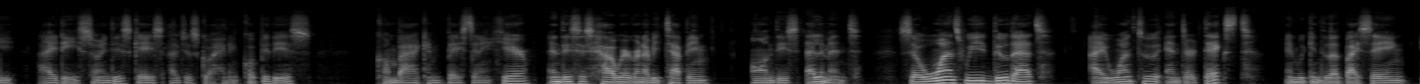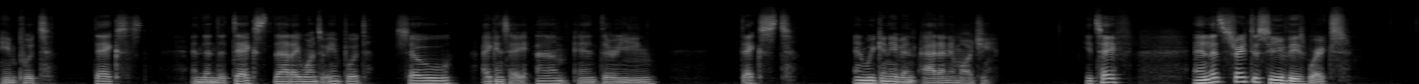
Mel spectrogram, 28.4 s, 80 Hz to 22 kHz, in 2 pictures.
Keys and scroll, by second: 0.0 shift+super+], 0.5 Escape, 0.7-2.4 typing, 2.8 shift+super+[, 3.2 Escape, 3.6 p, 4.2 super+s, 8.5 ↺, 9.6-11.2 typing, 13.0-16.9 typing, 19.1-22.6 typing, 23.3 ctrl+super+space, 24.1 Return, 24.7 super+s, 28.0 Return.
